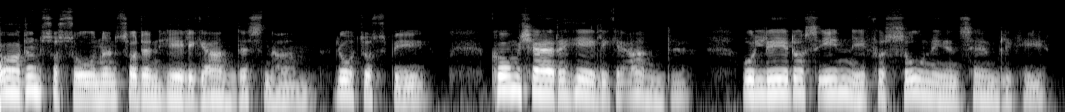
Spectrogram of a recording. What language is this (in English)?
Swedish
